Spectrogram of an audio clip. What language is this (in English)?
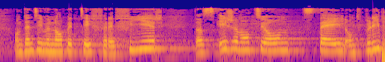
Swiss German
